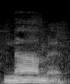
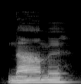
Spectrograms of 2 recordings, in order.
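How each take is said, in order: First: Southern Middle English: the final vowel sounds like e. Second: Northern Middle English: the final vowel sounds like i.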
